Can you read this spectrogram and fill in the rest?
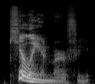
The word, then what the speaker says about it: Cillian: Yeah, Cillian Murphy.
